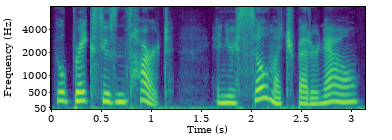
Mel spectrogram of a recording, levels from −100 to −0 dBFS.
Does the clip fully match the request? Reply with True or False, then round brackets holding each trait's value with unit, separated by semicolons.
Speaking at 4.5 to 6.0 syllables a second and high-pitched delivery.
True (4.9 syllables/s; 220 Hz)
